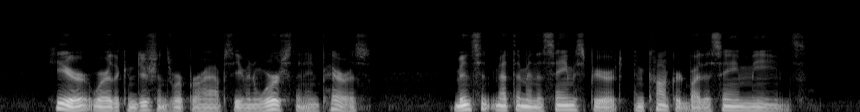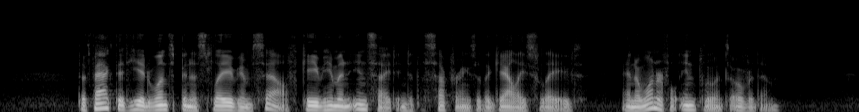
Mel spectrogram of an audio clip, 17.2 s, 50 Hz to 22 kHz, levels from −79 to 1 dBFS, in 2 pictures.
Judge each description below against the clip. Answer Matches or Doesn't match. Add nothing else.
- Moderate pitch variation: Matches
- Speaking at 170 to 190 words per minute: Matches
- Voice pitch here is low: Matches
